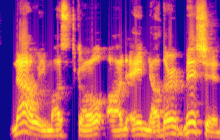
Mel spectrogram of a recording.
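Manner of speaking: stiff, mechanical, robotic cartoon voice. Describing how the parents in the cartoon talk, robotic He-Man and She-Ra parent voice. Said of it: "It's very robotic".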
